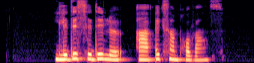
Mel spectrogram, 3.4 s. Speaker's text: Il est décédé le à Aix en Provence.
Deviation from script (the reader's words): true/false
false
